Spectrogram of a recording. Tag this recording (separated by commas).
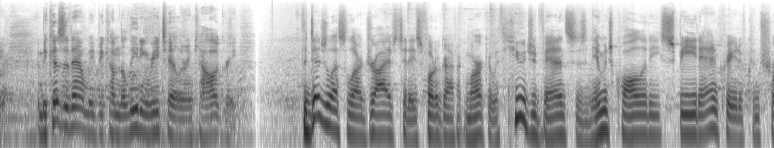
Speech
